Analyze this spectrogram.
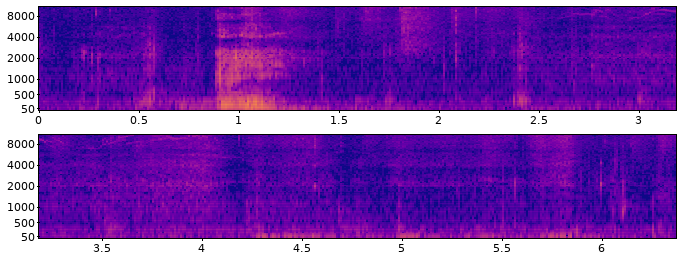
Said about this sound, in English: Sorry, I gotta get the chewed up peanut out of my mouth.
